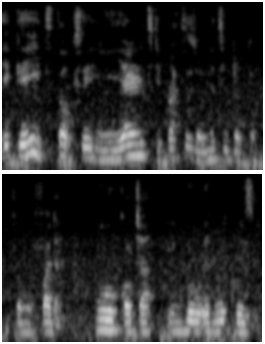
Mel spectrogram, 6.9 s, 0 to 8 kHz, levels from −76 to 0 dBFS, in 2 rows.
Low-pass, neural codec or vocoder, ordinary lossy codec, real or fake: 7.2 kHz; none; Opus, 64 kbps; real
